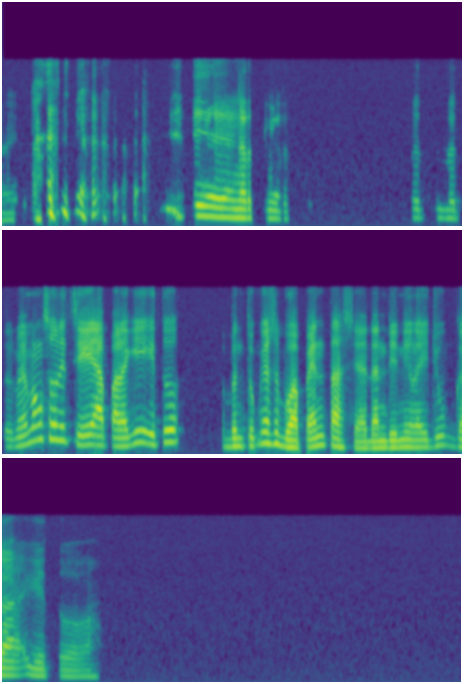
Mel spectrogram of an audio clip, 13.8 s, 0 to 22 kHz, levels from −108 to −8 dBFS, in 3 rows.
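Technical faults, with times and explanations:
No technical faults can be heard in this speech. The sound stops at about 7.7 kHz, with at most faint coding damage, which fits G.722 wideband telephone coding at its full 64 kbit/s rate.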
